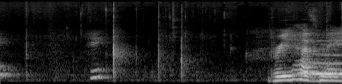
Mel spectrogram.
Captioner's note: hand patting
